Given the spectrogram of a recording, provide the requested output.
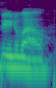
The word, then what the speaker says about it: Buñuel: Buñuel. Is that how you say it? Bunuel, Lewis Bunuel.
